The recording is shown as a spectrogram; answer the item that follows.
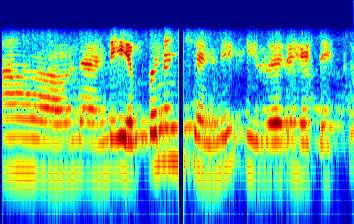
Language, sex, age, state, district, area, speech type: Telugu, female, 18-30, Telangana, Nagarkurnool, rural, conversation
